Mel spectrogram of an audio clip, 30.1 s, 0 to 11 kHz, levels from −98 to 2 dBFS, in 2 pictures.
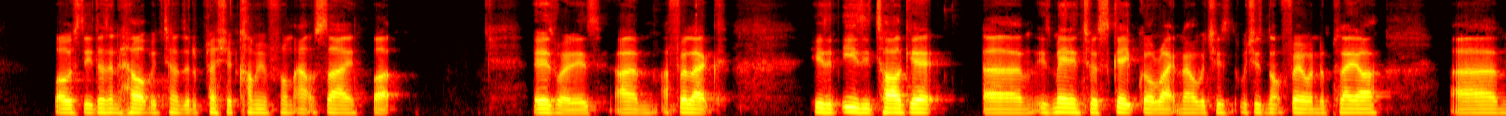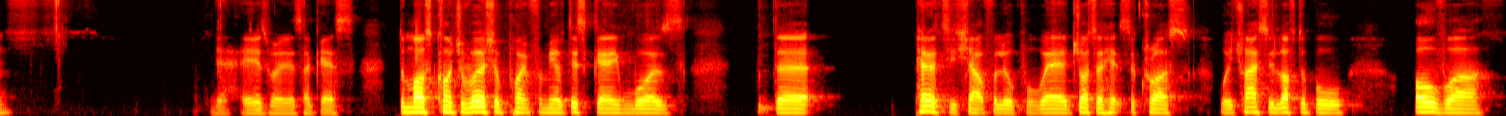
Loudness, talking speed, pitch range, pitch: -22 LUFS, 160 wpm, 110-120 Hz, 115 Hz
